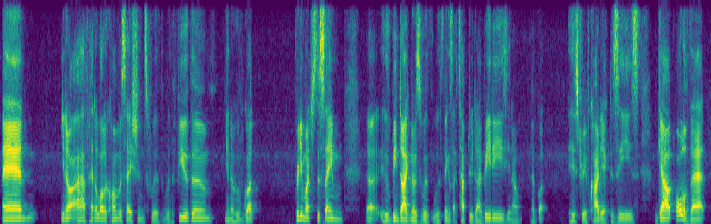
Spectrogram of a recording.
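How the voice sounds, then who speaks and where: Male host, middle pitch, halting and agreeable, interviewing over a video call. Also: steady tone. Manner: hesitant, many restarts and fillers, agreeable. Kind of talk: casual interview chat.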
